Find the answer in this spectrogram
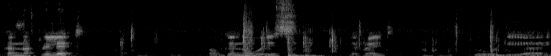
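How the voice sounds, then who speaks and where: A man teaching a French lesson on a video call, explaining slowly, spelling words letter by letter and often checking in with his students. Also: on the high side, very animated, noisy background. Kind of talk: online language lesson.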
